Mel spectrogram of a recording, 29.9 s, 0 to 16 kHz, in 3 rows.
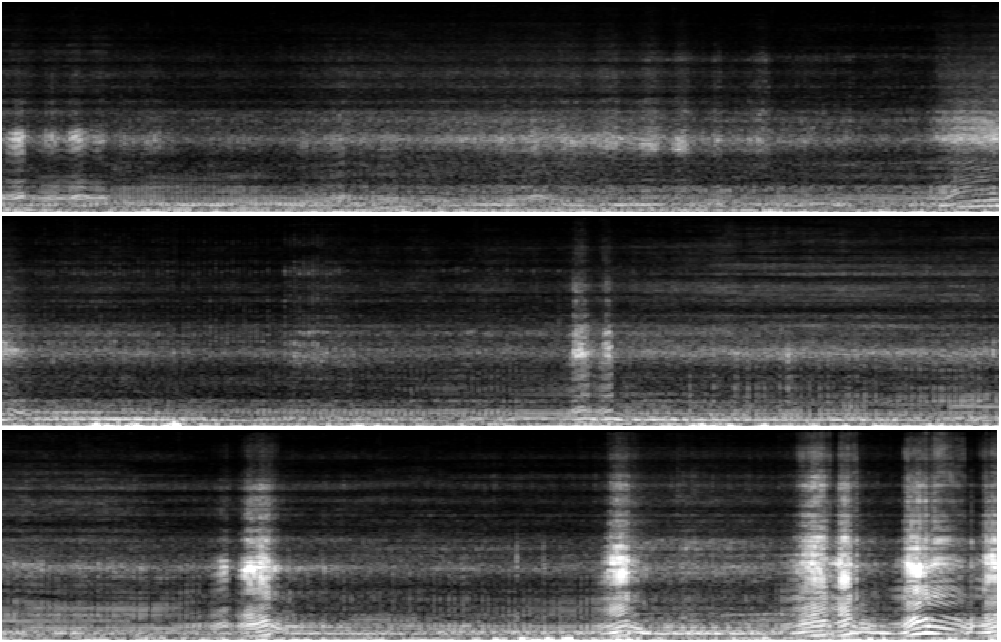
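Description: ATV (quad) engine running steadily while riding a dirt trail, with several short, sharp bursts: one each at about 10, 16 and 22 seconds and a cluster in the last few seconds.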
